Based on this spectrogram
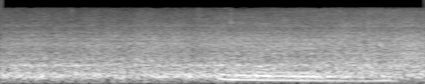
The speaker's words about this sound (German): Immerhin sind es hier zwei Züge gleichzeitig. Gleichzeitig gekommen, gleichzeitig gegangen.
